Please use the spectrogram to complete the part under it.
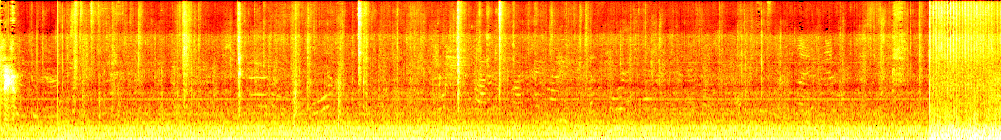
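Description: Jet engines hum steadily inside a plane cabin.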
